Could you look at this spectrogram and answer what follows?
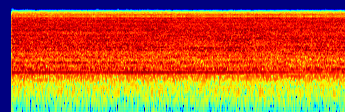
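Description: Electric confetti blower machine running: a loud, steady rush of air from its blower motor, with a constant whine in it.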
